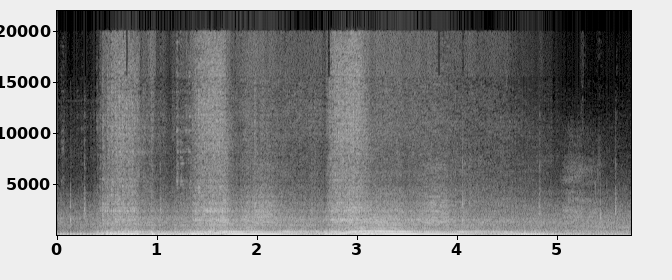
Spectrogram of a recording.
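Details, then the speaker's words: 1984 Toyota Camry DLX, under 100k miles, revved up and down twice with door open, loud deep blatty exhaust note, too loud because of an exhaust leak. "has an exhaust leak. It's not supposed to be that loud."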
